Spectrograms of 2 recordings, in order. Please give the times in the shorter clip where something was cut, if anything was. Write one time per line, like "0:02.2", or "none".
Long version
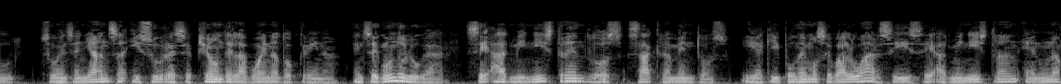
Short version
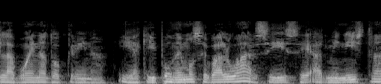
0:01.1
